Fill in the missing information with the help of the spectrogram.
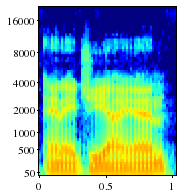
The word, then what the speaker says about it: Nagin: It's N A G I N. – Uh, Nagel, right? N A G I N. Nagin. Nagin. Yeah.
